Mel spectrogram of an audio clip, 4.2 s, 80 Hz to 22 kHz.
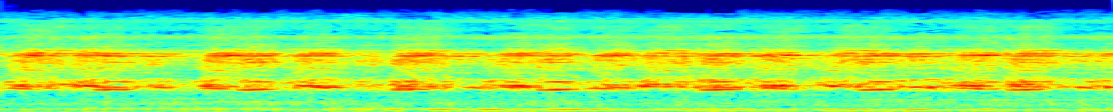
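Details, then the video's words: Frogs calling in a thick chorus at Ocean Springs, Mississippi, 2016, a continuous throbbing wall of trilled croaks that swells and fades in regular pulses, with a low steady hum underneath. "Frogs chorus ratural sound"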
